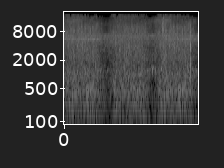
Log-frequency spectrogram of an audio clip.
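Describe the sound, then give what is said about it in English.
Water flows in a stream in a video game, a steady, faint rushing wash with a soft, even hiss and no distinct splashes or voices. “Stream. I hear it.”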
